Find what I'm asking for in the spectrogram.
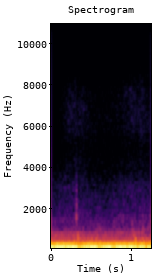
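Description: A 2018 Ford Mustang GT 5.0 V8 convertible drones steadily while driving, its engine and exhaust a loud, even low rumble with no pauses.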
